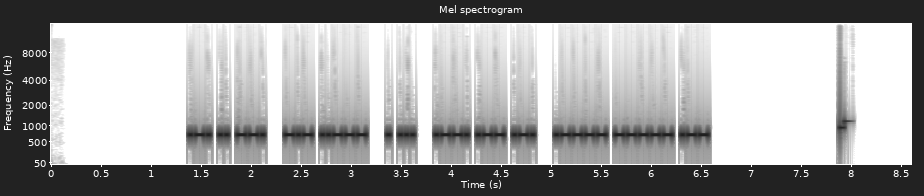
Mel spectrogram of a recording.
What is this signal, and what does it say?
Morse code, heard as a keyed tone, about 37 wpm, 700 Hz. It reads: RIG K2 ES PWR 10W
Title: Practice QSO - Exchange 2 - Info - 40wpm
